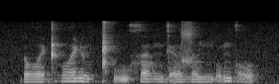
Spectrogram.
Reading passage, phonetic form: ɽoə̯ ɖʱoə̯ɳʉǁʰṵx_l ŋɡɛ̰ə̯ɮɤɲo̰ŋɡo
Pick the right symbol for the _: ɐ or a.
ɐ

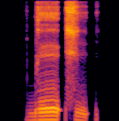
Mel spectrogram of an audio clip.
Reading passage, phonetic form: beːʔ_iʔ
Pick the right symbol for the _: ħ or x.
x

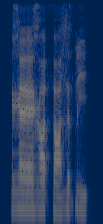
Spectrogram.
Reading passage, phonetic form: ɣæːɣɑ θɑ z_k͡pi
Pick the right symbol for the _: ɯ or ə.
ə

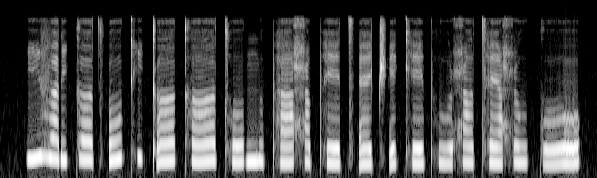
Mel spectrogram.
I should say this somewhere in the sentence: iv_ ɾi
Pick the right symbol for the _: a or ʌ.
a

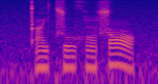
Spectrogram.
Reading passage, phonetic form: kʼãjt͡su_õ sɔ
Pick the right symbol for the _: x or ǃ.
x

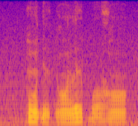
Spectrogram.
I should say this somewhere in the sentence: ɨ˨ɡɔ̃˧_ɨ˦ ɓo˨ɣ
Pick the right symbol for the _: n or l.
l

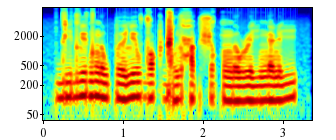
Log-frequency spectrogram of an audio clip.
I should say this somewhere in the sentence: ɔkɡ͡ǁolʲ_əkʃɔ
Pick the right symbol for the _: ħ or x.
ħ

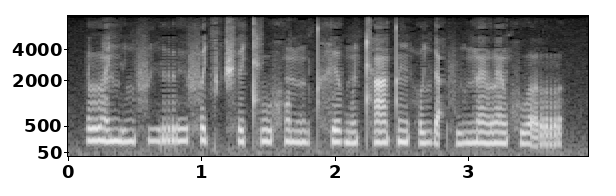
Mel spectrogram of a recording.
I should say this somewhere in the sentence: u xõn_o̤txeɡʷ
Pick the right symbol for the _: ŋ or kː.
ŋ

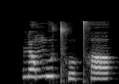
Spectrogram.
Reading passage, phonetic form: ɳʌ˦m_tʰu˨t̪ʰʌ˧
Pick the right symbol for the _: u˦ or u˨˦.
u˦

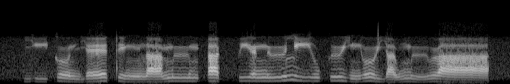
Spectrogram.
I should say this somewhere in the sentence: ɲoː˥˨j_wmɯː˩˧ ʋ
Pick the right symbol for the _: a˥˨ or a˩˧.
a˩˧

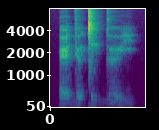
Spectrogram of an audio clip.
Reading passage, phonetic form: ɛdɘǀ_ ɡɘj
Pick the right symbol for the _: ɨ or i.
i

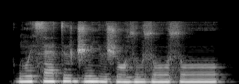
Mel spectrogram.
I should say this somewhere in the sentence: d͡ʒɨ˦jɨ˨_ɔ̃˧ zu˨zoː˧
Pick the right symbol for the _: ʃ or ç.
ʃ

